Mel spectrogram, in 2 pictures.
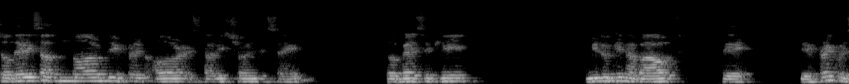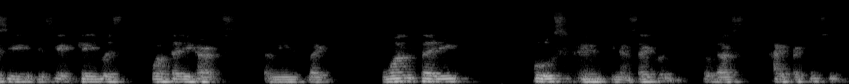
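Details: Adult man; normal speech.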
